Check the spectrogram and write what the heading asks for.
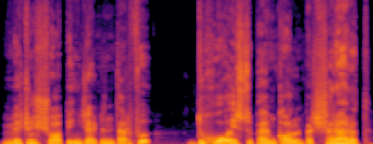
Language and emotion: Kashmiri, angry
